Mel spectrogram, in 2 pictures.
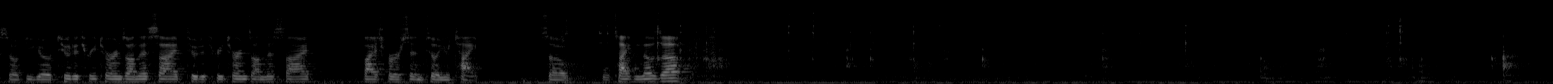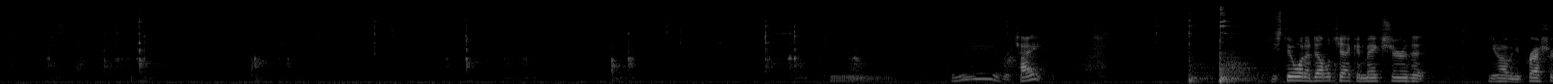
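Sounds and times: low steady hum: 0.0 - 31.0.

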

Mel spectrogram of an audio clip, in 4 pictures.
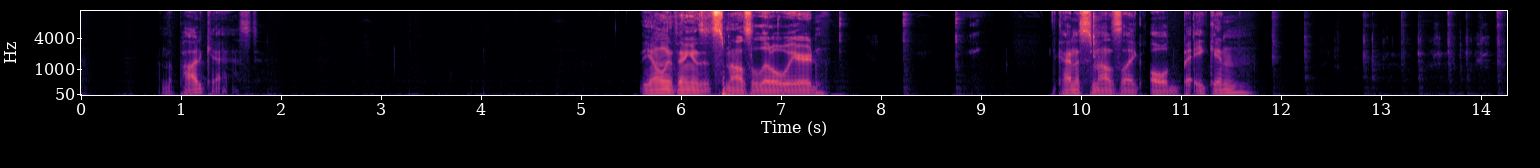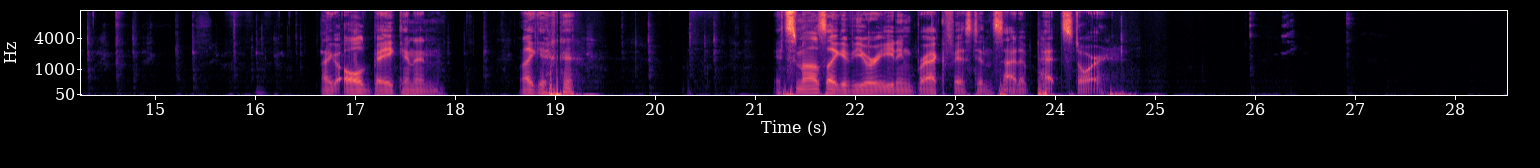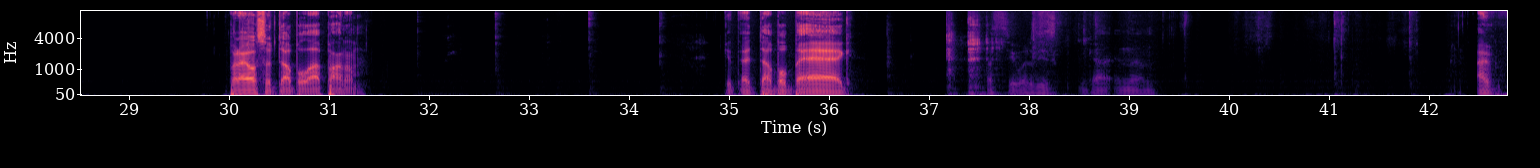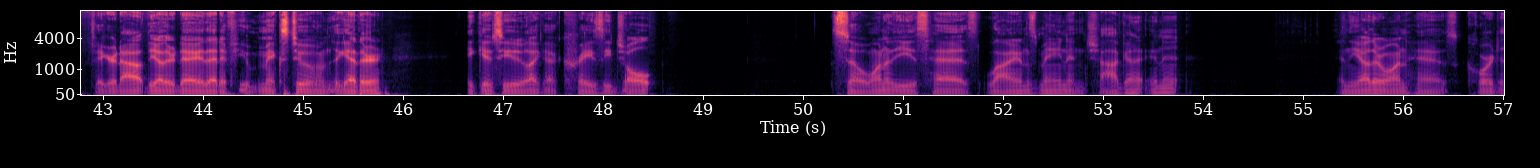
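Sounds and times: hands clicking and tapping objects: 11.8 - 16.7, 17.8 - 21.0.

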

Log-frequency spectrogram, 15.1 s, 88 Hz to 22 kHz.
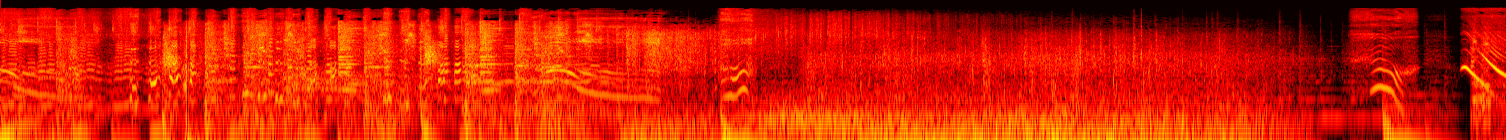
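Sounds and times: background music: 0.0 - 6.2, 12.6 - 15.0
deep rumble of ground shaking: 6.3 - 13.2.

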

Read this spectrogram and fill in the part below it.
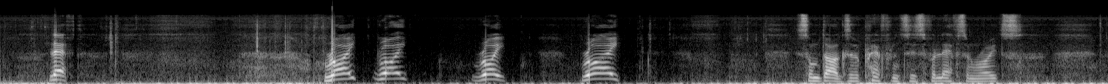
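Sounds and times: wind rumble: 0.0 - 11.0
camera handling noise: 1.0 - 1.4.

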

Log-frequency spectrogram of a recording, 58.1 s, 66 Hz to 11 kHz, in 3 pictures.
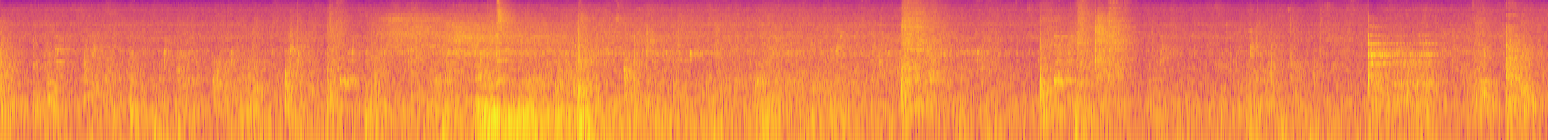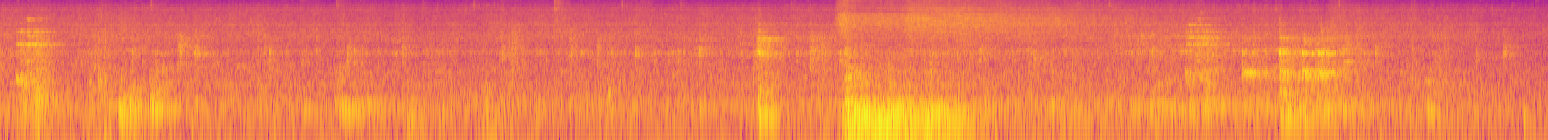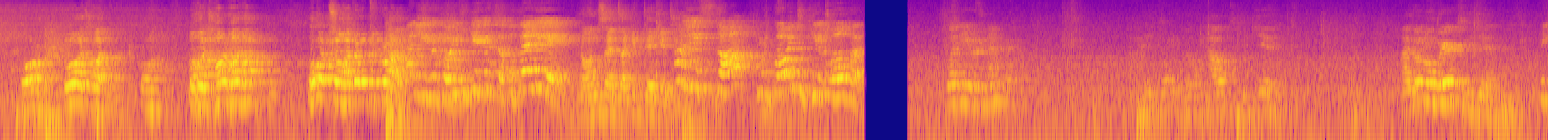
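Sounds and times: steady rumbling noise: 0.0 - 18.5, 27.0 - 40.2.

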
